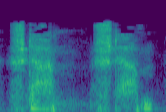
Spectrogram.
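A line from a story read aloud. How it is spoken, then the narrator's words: Whispering. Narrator (German): flüsterte Myga van Bergen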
